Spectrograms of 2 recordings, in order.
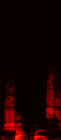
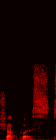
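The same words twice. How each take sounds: First: Said in the usual way. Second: Whispered to herself. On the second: Real, not acted. Repeats name to herself, whispered.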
